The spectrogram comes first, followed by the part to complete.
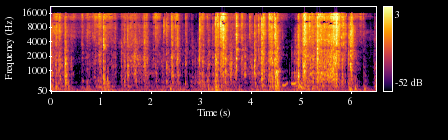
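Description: Cardboard collectible box being handled and its packaging shifted: a string of irregular clicks, taps and rustles.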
